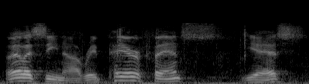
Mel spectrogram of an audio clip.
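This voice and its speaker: A man's voice: medium pitch, sing-song, takes it slowly, fairly bright tone, slight background noise. An actor playing a cheerful, self-assured middle-aged American father in a 1950s radio sitcom, lecturing in a folksy way. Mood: busily pleased. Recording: muffled old radio recording.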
